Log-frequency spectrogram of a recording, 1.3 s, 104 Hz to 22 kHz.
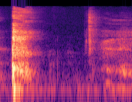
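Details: A single harsh cough burst, then a softer second burst after a pause, from a 12-year-old boy sick with a bad cold who was given a breathing machine and lots of medicine.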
